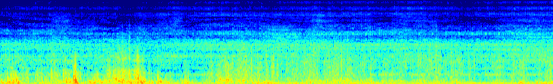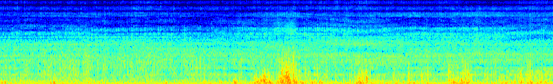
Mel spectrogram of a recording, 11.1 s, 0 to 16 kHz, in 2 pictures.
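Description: Steady wind buffets the microphone in an open field beside a John Deere 8370 tractor with a Great Plains harrow, a low rumbling roar with occasional stronger gusts throughout, no voices heard.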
